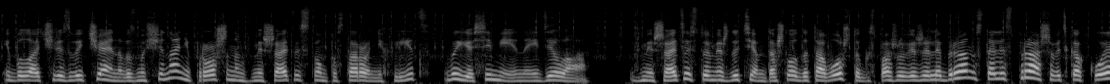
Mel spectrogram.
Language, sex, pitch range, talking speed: Russian, female, 175-230 Hz, 130 wpm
